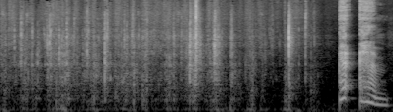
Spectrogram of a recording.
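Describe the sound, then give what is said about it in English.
Crisp paper rustling and crinkling as a letter found in a bag is unfolded, a few seconds of irregular crackles, followed by a brief voice at the end. “Oh, what's this in my bag? A letter.”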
